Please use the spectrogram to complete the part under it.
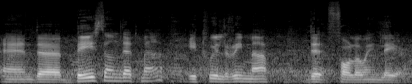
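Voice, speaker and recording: A middle-aged man, a company founder explaining technology in an interview, thoughtful with many pauses and fillers. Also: medium pitch, a crowd in the background. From Italy. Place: trade show booth studio.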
